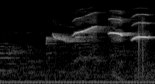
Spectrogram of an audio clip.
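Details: Female Oriental magpie-robin singing in a wild-type voice to stir up males: a brief phrase of clear, sliding whistled notes, rising then held high, over a steady low electrical hum.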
